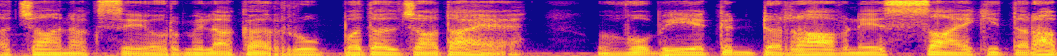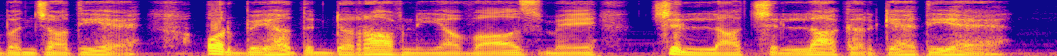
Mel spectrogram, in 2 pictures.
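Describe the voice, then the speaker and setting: Against clear background noise, a man puts on a cartoonish character voice with a very deep, low pitch. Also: moderate pace. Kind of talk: horror narration. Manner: dramatic, suspenseful.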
